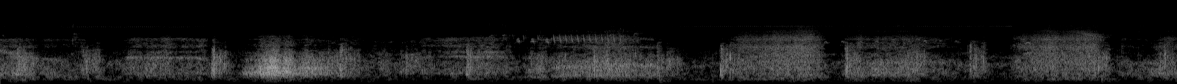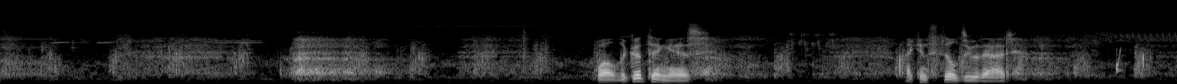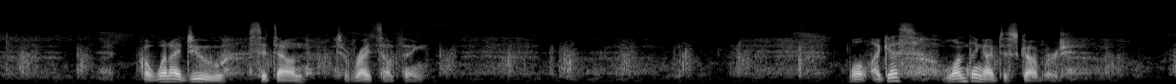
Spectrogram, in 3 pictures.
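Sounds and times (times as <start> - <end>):
breathing: 0.0 - 17.8, 18.7 - 20.9, 21.8 - 25.0, 25.6 - 27.0, 27.8 - 33.0, 34.0 - 35.2
speech: 17.8 - 19.0, 20.9 - 22.1, 25.0 - 27.9, 32.1 - 34.4.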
